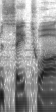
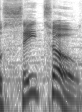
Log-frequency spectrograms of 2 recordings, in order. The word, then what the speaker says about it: Sato: Kim Seitua, however, took the brunt of the explosion. I'm going to say Kim because I'm mispronouncing the last name. Sato? Oh, Sato. Kim Sato, however, took the brunt of the explosion.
